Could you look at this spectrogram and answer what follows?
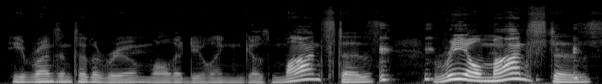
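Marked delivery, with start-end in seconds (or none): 2.7-6.0 put-on loud, high, 1920s New York flapper accent. Retelling what a character says running in during a duel, 1920s new york flapper voice. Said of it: "he talks like a 1920s flapper of New York".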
